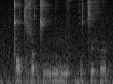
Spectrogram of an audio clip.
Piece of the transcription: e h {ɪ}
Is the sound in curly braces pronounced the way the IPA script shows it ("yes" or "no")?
no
